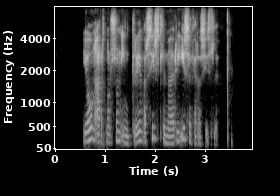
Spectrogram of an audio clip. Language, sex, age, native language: Icelandic, female, 20-29, Icelandic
